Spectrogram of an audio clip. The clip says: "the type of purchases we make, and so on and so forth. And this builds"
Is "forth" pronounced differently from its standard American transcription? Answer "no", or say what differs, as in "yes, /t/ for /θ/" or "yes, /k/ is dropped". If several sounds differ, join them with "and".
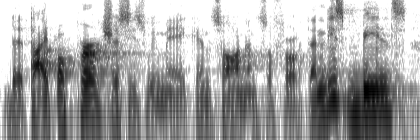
yes, /t/ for /θ/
